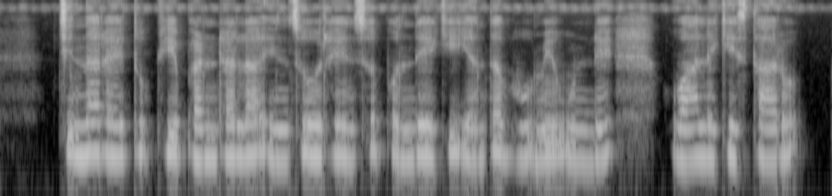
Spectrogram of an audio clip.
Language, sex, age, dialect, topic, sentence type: Telugu, male, 18-24, Southern, agriculture, question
